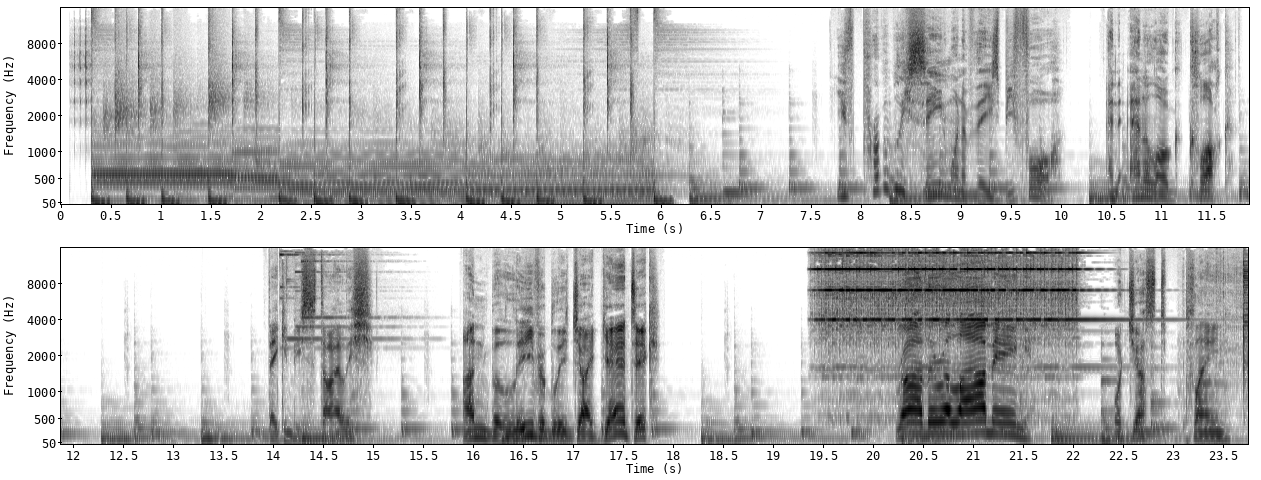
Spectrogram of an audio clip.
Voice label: Telling The Time Kids Educational

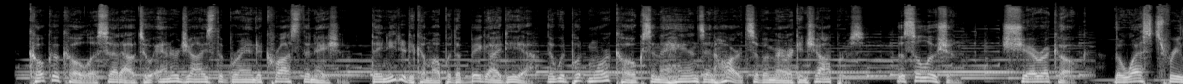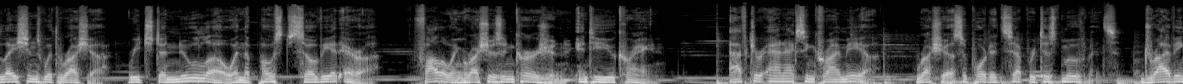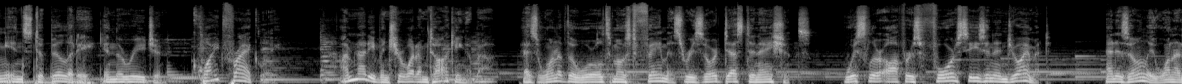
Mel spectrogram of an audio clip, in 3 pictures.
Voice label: Voice Over

